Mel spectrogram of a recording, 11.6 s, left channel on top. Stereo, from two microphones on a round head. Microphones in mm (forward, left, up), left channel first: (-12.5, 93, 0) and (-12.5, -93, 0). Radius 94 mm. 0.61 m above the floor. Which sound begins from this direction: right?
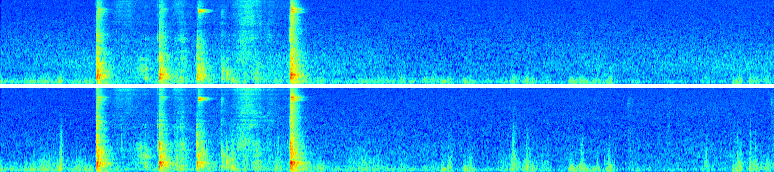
A squeak, at 1.4 s.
